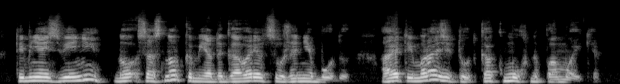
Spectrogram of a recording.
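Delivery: plain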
